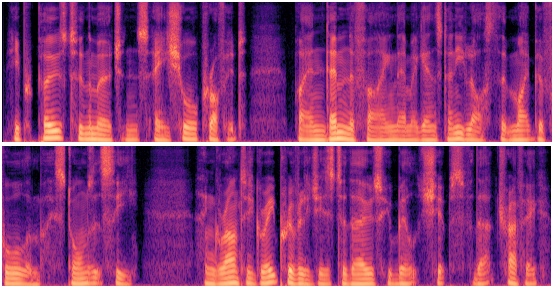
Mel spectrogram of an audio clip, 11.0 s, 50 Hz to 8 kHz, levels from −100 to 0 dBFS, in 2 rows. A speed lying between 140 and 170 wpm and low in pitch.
No: average, 185 wpm; low, 105 Hz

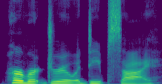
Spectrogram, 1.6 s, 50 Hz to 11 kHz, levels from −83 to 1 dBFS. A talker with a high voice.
Yes: high, 205 Hz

